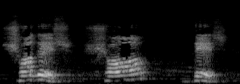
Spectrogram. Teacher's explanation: দন্ত স এর উপর আমরা জোর দিচ্ছি যদিও সেটা উচ্চারণের তালব্যস হয়ে যাচ্ছে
